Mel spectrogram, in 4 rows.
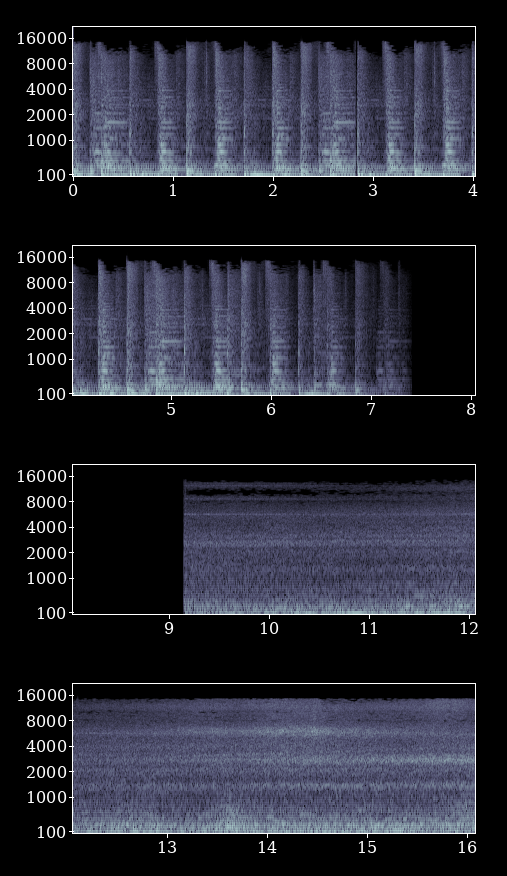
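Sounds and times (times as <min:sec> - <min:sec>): train rumbling past: 0:00.0 - 0:06.0, 0:09.2 - 0:16.0.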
